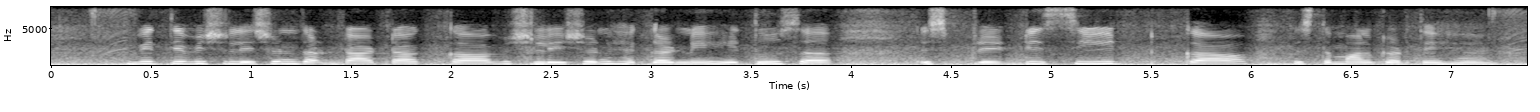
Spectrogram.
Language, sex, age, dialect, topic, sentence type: Hindi, female, 46-50, Kanauji Braj Bhasha, banking, statement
